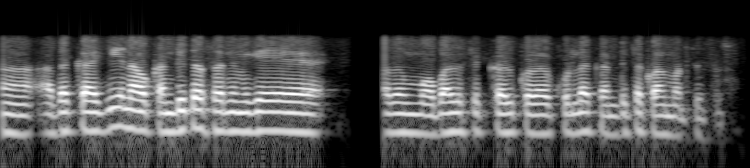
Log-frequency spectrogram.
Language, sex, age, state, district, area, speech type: Kannada, male, 30-45, Karnataka, Belgaum, rural, conversation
